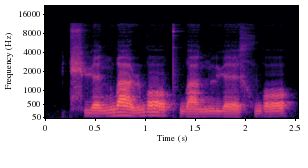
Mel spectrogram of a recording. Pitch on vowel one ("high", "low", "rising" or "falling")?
rising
